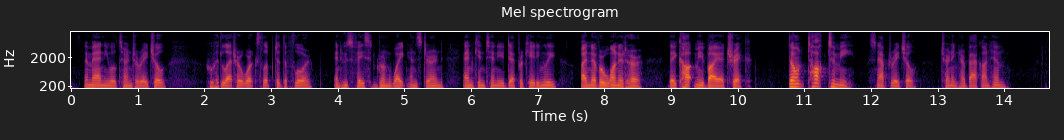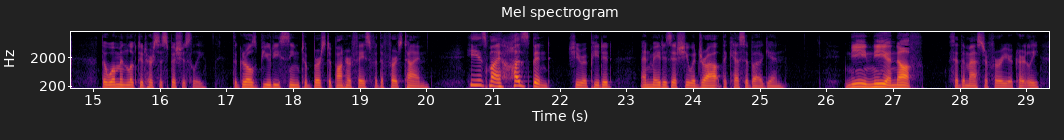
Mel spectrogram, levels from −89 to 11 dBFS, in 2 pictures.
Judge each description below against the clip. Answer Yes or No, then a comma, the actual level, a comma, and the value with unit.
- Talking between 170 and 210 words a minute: Yes, average, 180 wpm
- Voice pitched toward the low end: Yes, low, 125 Hz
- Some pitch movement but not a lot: No, narrow, 2.3 semitones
